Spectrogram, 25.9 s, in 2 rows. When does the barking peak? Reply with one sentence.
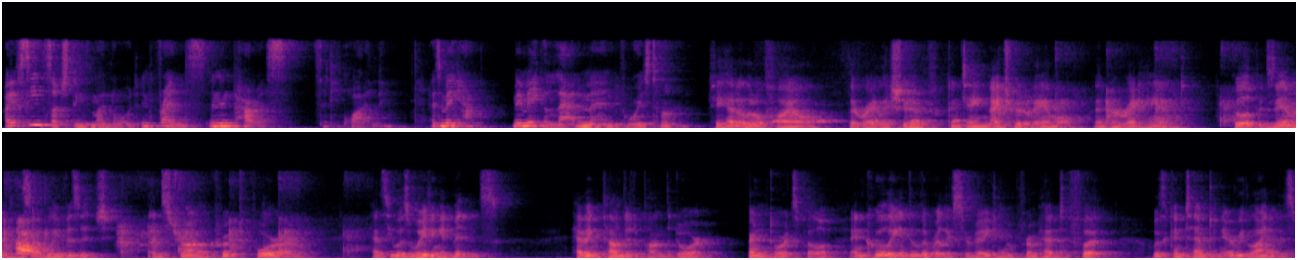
The volume of the barking peaks at 13 seconds.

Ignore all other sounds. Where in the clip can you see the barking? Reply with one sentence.
The barking can be heard from 7.6 to 16.6 s.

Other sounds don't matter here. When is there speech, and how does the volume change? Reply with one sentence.
You can hear the speech from 0.0 to 25.8 s, at a steady volume.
